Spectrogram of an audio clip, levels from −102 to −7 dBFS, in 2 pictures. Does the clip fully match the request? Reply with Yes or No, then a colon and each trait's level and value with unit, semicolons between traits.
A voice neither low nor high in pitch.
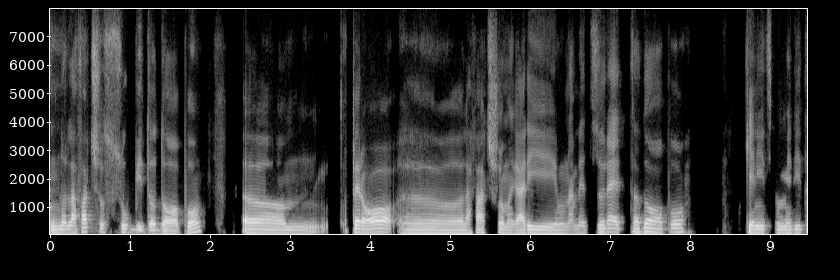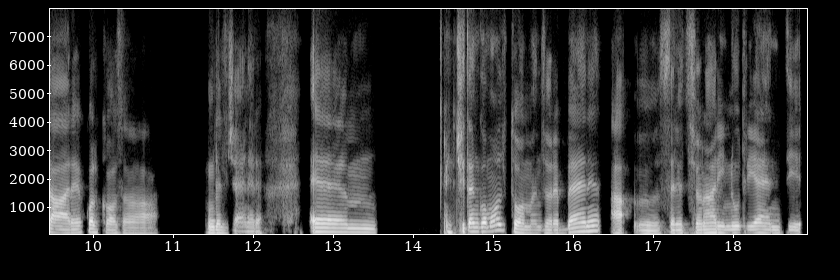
No: low, 115 Hz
